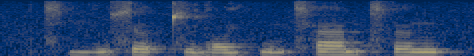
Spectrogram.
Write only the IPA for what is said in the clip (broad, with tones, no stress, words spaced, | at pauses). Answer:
t͡sʰiː˨˥wsɐ˧p̚ t͡sɵ˨ɥɔː˨˧jkʷɐ˧mt͡sʰaː˥m t͡sʰɐ˥ŋ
